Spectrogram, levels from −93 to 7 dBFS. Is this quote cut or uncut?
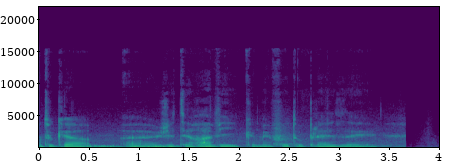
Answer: uncut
